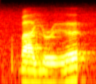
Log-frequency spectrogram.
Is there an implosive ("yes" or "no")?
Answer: yes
